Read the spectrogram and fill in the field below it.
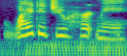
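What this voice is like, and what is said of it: Awful whiny doll voice. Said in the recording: “she said in the awful, whiny voice.”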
